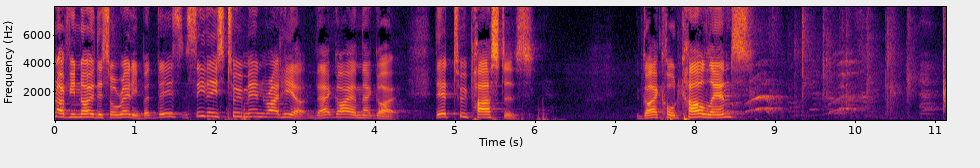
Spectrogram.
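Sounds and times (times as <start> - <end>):
speech: 0.0 - 6.1, 7.3 - 8.8
audience clapping: 7.3 - 11.1.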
